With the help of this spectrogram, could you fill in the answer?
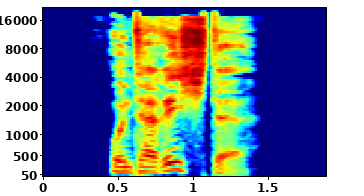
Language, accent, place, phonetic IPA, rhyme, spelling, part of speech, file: German, Germany, Berlin, [ˌʊntɐˈʁɪçtə], -ɪçtə, unterrichte, verb, De-unterrichte.ogg
- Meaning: inflection of unterrichten: 1. first-person singular present 2. first/third-person singular subjunctive I 3. singular imperative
